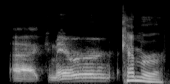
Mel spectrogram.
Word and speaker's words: Kemmerer: How do you say his name? I always mess this one up. It's Kemmerer. There's too many R's.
